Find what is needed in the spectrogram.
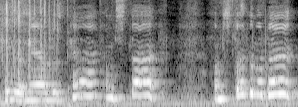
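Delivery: high squeaky voice of a card stuck in the pack; pretend trapped card. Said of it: "She's like".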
